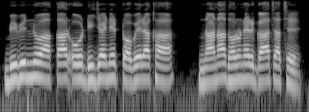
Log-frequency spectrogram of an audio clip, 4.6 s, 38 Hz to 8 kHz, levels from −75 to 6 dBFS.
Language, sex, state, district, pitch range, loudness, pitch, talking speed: Bengali, male, West Bengal, Cooch Behar, 165-190 Hz, -13 LUFS, 180 Hz, 130 wpm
